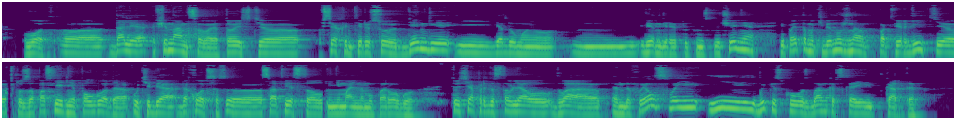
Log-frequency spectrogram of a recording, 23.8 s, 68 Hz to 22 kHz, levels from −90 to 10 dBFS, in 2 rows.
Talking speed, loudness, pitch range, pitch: 105 wpm, -20 LUFS, 115-140 Hz, 120 Hz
